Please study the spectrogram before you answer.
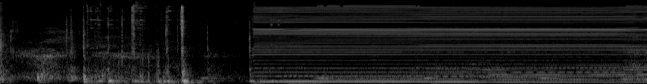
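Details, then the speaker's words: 1980s Ford Fox-body Mustang after new pump filter sock and tank reinstalled: steady high-pitched electric buzz holds evenly after handling clatter; fuel pump priming normally, building 6 psi. "Sounds to me like it's building pressure. Holy crap, we got 6 pounds of fuel pressure, which means the car will run."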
